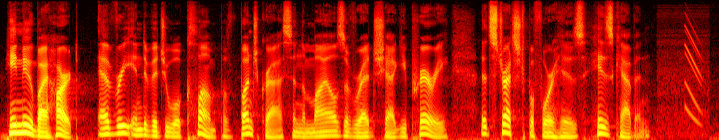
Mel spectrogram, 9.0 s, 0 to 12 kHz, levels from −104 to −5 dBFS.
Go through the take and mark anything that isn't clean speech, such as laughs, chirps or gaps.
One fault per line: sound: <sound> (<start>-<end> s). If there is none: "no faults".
sound: chirp (8.6-8.8 s)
